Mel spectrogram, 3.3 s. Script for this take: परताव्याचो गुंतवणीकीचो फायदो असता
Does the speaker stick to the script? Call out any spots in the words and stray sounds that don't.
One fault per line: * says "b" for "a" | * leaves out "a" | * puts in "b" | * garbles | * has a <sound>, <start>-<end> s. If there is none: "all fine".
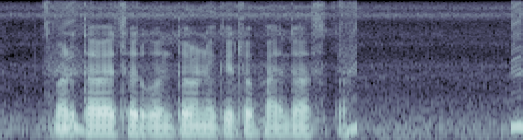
all fine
